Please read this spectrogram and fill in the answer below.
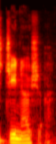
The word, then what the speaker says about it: Genosha: She became the zombie queen of a new, I can't pronounce the island, is Gonesha? – It's Genosha.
